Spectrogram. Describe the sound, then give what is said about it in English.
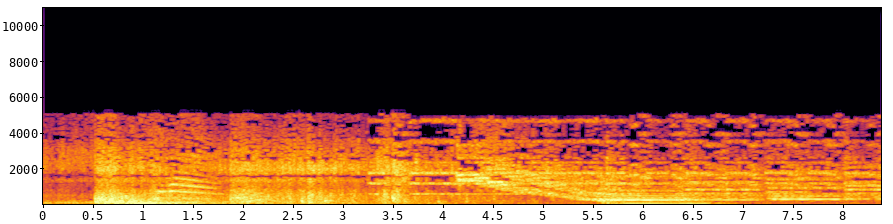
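A steam boiler explodes from low water in the boiler in a sudden loud boom, followed by a sustained roar of rushing steam and rumbling, with a tone that slides steadily down in pitch before settling into a lower hiss. “What's this about low water in the boiler, blowing her up?”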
